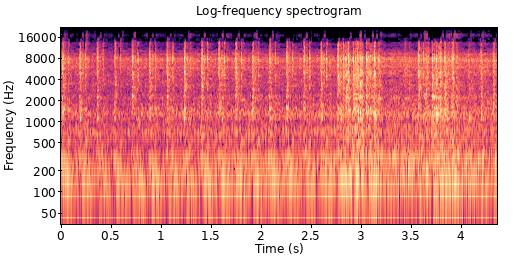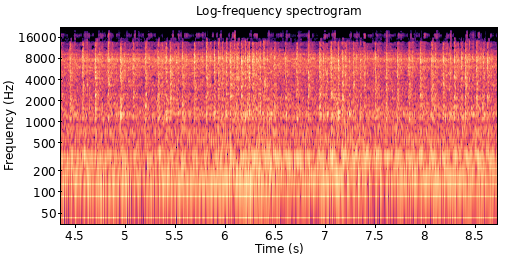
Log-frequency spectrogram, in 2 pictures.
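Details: 1975 White 2-150 tractor, diesel, first run after about 19 years dormant, unmuffled: loud, rapid, even clatter with sharp exhaust barks at a steady speed; firing and running cleanly.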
